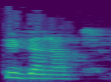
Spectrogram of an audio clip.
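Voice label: "tizenot", Hungarian pronunciation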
